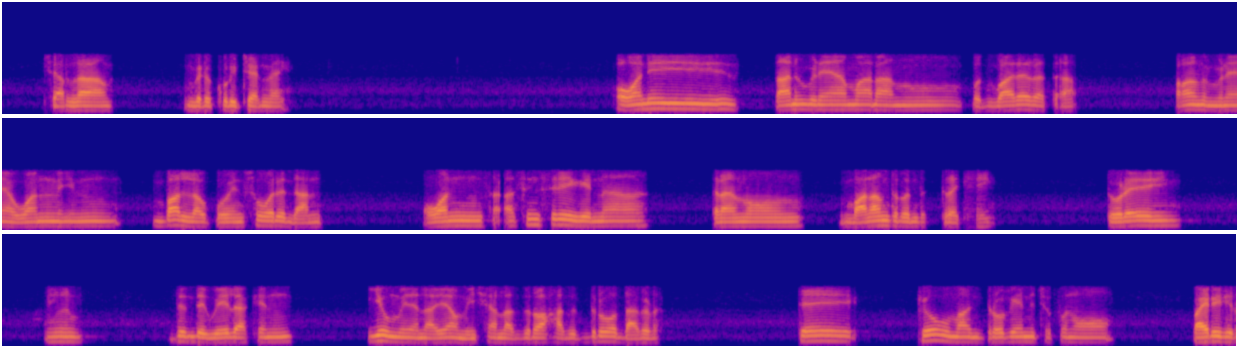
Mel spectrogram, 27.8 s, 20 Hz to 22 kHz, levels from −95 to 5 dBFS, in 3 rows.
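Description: At 14.02 to 14.04 s and again at 16.51 to 16.68 s, VoIP packet loss concealed by the speech codec interrupts the narrowband Speex speech. Rather than falling silent, the decoder fills each gap by stretching the last pitch and spectral shape into a brief buzzy tone or coloured noise whose level sinks. The first loss, about 20 ms, fits a single lost frame. The second, about 60 ms, fits three. A plain dropout would leave a silent hole with a click, but here the sound is stretched out and fades. The speech also stays weak and smeared for a short while after packets resume, because each decoded frame builds on the damaged one before it.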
